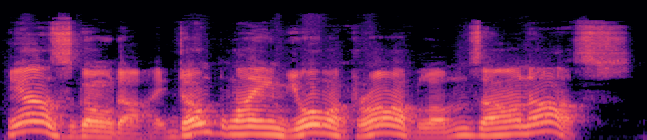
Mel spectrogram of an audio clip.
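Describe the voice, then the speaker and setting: A man's voice: a little high, sing-song, slow pace, a little mellow, exaggerated voice. A man playing a pompous, needling, mock-polite neighbour with formal, theatrical phrasing in an amateur audio drama. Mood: chiding.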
